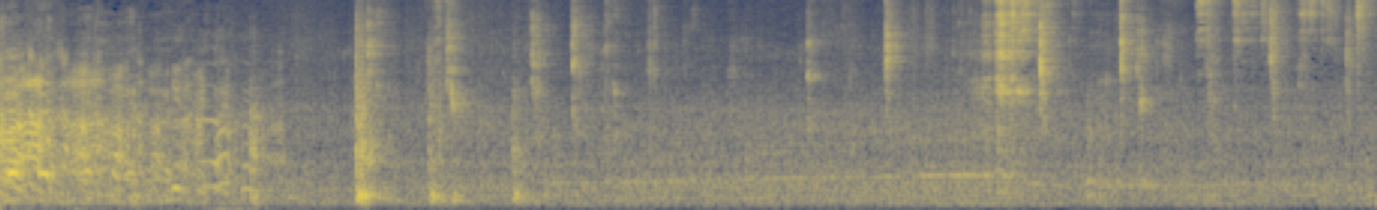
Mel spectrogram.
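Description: Scattered clicks and clinks of cutlery and dishes while people eat, irregular and moderately soft, with a small cluster of clinks a little past the middle.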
